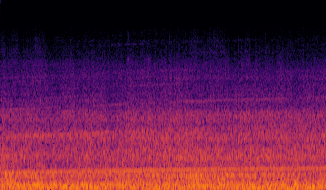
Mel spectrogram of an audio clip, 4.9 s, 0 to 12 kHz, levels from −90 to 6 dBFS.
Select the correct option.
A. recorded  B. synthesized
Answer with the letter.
A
